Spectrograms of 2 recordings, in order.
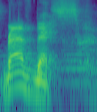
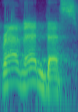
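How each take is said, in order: First: The name is said with two syllables. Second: The name is said with three syllables. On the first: The speaker calls it right. "Two syllables" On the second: The speaker calls it wrong. "it's not Ravendus"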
